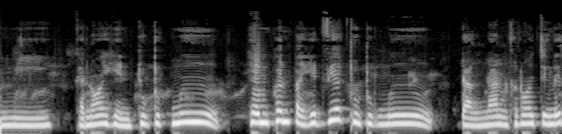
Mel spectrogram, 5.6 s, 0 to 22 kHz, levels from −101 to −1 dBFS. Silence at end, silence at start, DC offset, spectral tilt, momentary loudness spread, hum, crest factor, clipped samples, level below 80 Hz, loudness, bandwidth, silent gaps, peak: 0 s; 0 s; under 0.1%; -9 dB/octave; 7 LU; none; 12 dB; under 0.1%; -56 dBFS; -16 LUFS; 10.5 kHz; none; -4 dBFS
